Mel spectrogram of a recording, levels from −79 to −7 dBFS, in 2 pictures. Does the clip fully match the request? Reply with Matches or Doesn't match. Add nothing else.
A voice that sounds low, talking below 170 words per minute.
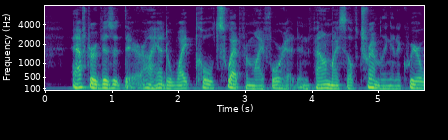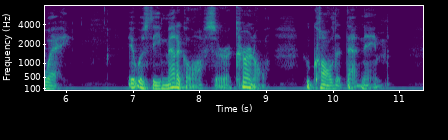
Doesn't match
